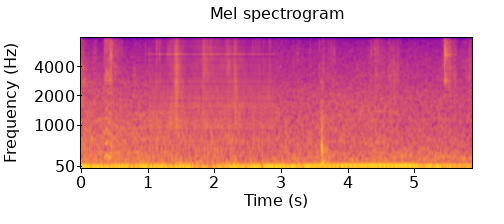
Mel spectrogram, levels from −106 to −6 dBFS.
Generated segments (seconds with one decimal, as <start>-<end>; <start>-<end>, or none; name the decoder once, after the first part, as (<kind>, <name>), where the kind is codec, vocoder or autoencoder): 1.0-2.9 (vocoder, Vocos)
